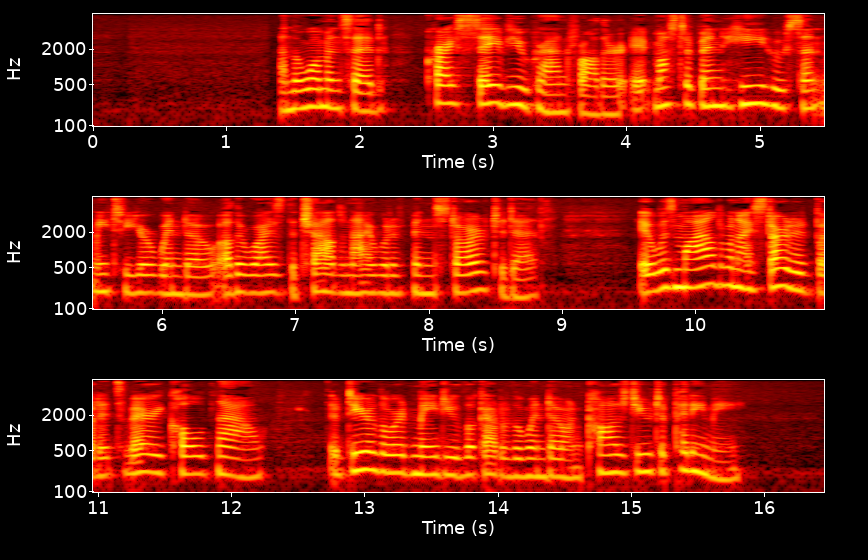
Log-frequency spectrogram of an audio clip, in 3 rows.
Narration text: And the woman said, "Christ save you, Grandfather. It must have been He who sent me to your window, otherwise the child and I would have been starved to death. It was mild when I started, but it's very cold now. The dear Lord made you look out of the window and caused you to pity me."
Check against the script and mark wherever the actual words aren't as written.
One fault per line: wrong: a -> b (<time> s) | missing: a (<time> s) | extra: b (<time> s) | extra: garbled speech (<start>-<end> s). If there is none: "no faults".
no faults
